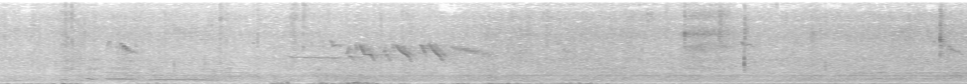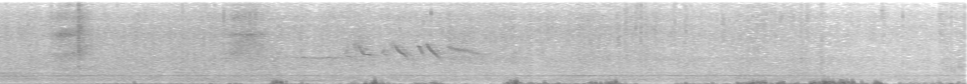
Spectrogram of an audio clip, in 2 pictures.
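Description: Wind gusts and rumbles across the microphone outdoors.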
